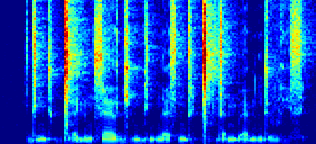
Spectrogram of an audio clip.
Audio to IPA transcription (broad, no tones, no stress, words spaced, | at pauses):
dḭndøbɡ͡ǀæ̰ ɾʲṵnsæə̯ ɡʲe̤mbidnæ̰s ndæ̤ǀi̤dæ̰mbæ̰b ndøve̤s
